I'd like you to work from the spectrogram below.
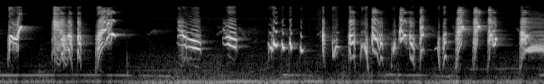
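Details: Long-tailed shrike song used as a master recording for training caged birds: varied, high, scratchy chirps and short down-slurred whistles, growing denser and faster toward the end over a steady low hum.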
